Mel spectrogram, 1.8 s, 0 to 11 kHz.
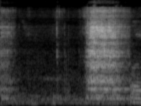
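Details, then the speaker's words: Audi A4 B5 during water pump and accessory belt replacement: old tensioner pulley spun by hand gives a dry, gritty rasp that swells as it turns, worn tensioner bearing, replaced with a new one. "ya vamos a cambiar este rodillo tensor que mira cómo suena"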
